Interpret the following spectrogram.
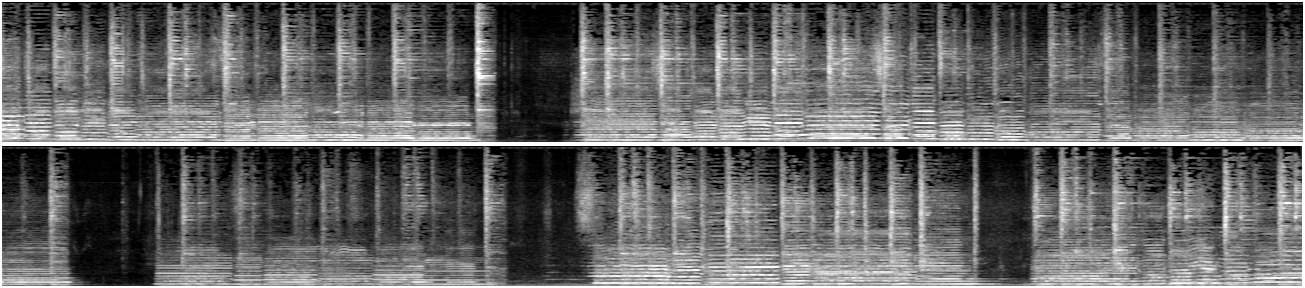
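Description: A group of young voices singing a Polish military song, accompanied by violin and clarinet. The music stops briefly between verses, about five seconds in and again about fourteen seconds in.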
